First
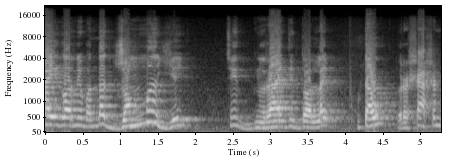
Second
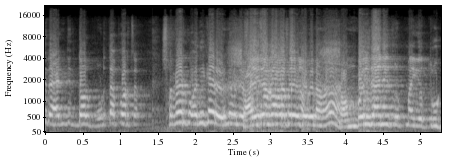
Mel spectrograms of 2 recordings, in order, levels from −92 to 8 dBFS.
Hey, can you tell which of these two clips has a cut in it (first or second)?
second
